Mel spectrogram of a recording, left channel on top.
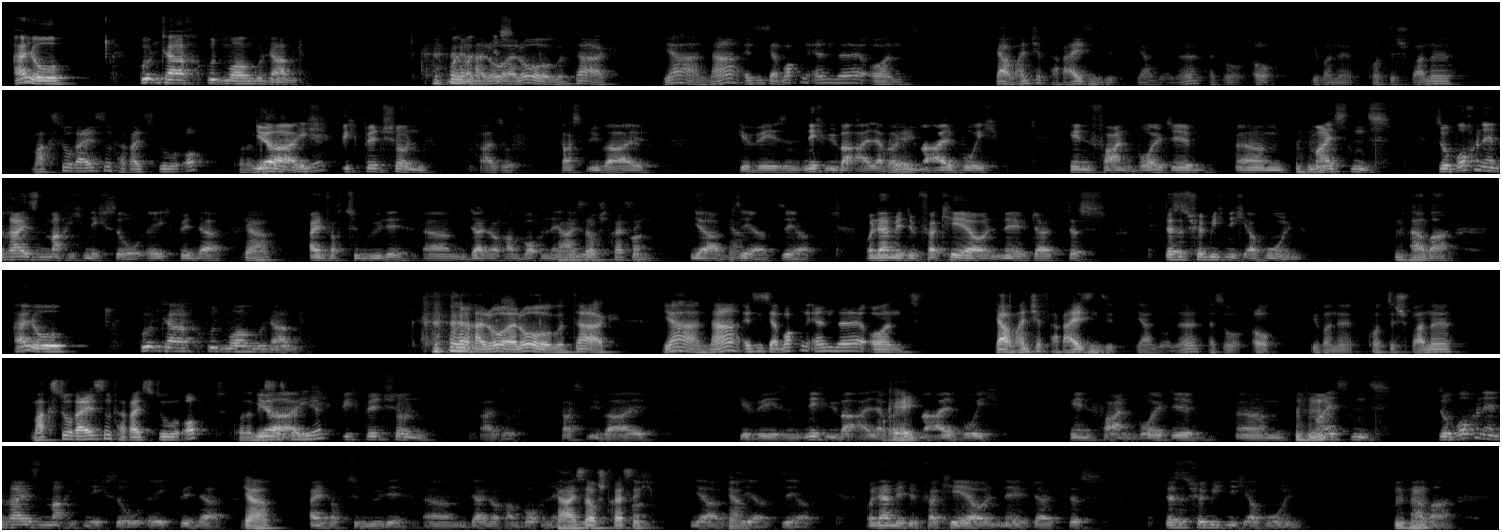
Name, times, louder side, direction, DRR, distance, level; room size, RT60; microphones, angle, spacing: voice 1, 0.1-0.7 1.4-3.0 4.4-5.1 17.5-19.2 19.8-20.1 20.6-21.4 22.4-24.9 25.7-27.0 27.3-28.8 29.3-32.1 33.0-35.9 36.3-36.4 36.8-38.1 38.6-41.0 41.6-43.0 44.0-44.4, left 2 dB, 75° left, 0.7 m, -30 dB
voice 2, 4.2-6.1 6.6-9.0 9.9-12.7 13.1-14.5 15.3-17.0 17.3-17.6 17.9-18.2 23.8-24.2 27.9-28.2 32.4-32.7 35.5-36.5 37.2-37.4 43.9-44.2, right 8 dB, 75° right, 0.3 m, -29 dB
4.3 x 4.2 x 2.5 m
head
